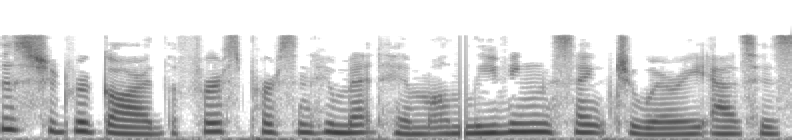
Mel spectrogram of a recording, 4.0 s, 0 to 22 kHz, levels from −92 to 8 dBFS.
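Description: At 2.30 s the speech drops into a hard-edged 30 ms silence, packet loss on an ADPCM call, a few packets' worth. The waveform shows a flat gap. The decoder's predictor and step size then lag the sender's, so speech resumes with brief, slight distortion.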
